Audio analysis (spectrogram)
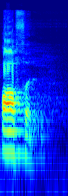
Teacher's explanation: the more common pronunciation is with the T silent. So I recommend that you always say often.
